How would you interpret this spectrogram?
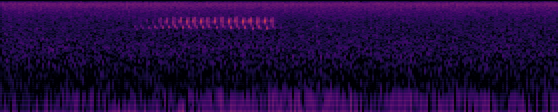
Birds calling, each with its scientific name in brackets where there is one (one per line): Dark-eyed Junco (Junco hyemalis)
